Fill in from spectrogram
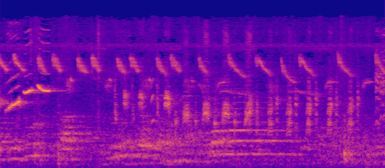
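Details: A tame Chinese hwamei opens with a brief burst of loud whistles, followed by quieter, steadily repeated high descending notes over soft lower tones.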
